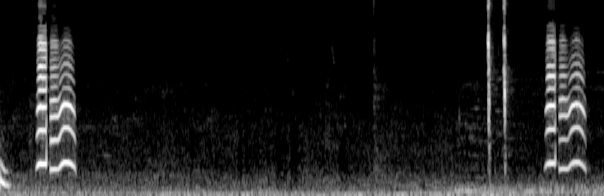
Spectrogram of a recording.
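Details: Talking parrot producing two short bursts of warbling, harmonic, voice-like sounds, one near the start and one near the end, separated by quiet stretches with a few sharp clicks.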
